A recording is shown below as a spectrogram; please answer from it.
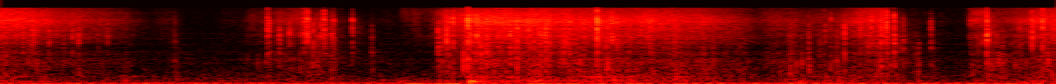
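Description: A large, thin white sheet of crumpled packing paper is rubbed flat under the palms, then gripped and lifted by its top edge. The result is a dense, bright crinkling and rustling that swells louder midway and continues unevenly to the end.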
